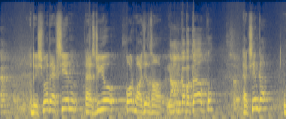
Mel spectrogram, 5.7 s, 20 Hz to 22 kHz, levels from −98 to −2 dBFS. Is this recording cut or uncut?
uncut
